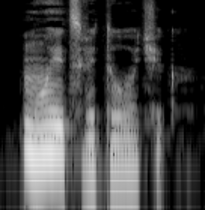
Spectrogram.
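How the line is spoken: Exhausted breath. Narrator (Russian): изнеможенно выдохнул он

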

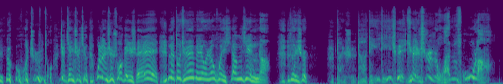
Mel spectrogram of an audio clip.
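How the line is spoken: Wry, bitter laugh. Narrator (Chinese): 胡铁花苦笑着说

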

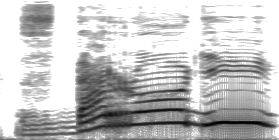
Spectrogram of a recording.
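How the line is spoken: Shout. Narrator (Russian): крикнула миссис Уизли трем девушкам

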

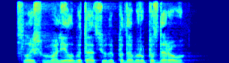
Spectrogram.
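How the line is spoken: Quietly, in Russian. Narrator (Russian): По-русски негромко произнес я

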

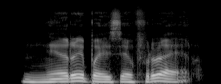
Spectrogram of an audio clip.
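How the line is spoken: Hoarse, unfamiliar voice. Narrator (Russian): проговорил он хриплым, незнакомым голосом

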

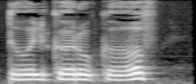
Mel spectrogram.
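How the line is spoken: Hoarse deep baritone. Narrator (Russian): хриплым, глубоким баритоном спросил Живка

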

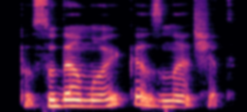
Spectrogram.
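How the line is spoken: Snorting. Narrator (Russian): Он хмыкнул, игнорируя мое замечание

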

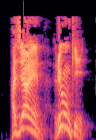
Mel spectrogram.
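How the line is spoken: Loud bark. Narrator (Russian): гаркнул Полубой

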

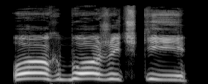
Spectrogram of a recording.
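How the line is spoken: Delighted squeal. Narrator (Russian): завизжала подруга, восхищенно

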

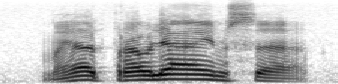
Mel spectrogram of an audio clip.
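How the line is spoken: Booming, resonant voice. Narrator (Russian): протрубил Эдипон зычным голосом

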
